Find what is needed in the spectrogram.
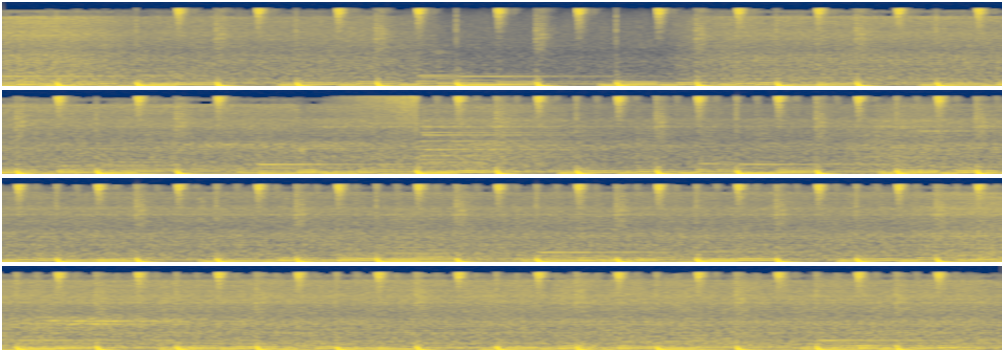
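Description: Background music with a steady beat and a moving bass line, over a steady wash of noise.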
